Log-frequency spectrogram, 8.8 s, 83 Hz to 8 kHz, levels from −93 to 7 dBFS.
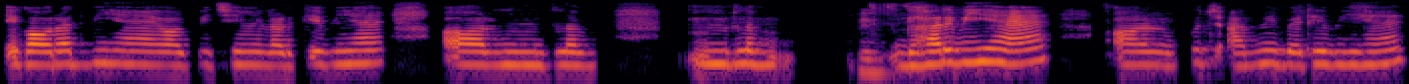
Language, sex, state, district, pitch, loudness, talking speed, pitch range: Hindi, female, Bihar, Kishanganj, 245 Hz, -31 LUFS, 150 wpm, 240-260 Hz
